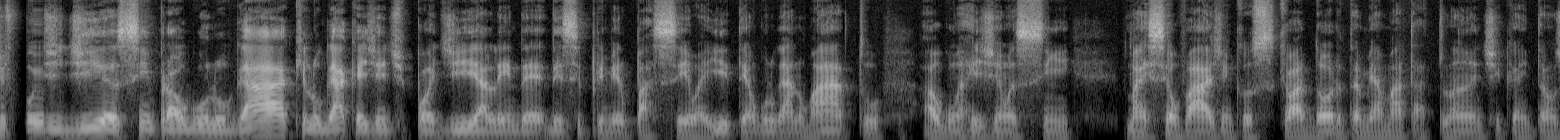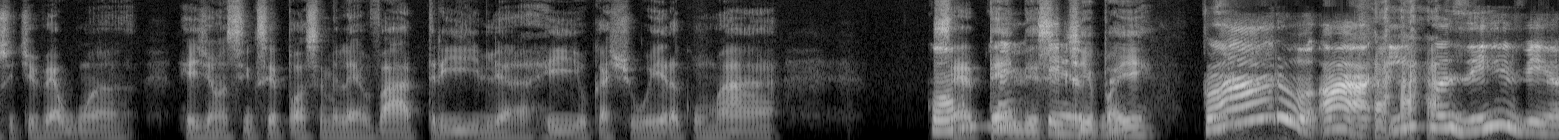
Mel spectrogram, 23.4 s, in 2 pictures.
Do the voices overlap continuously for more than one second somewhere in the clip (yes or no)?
yes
